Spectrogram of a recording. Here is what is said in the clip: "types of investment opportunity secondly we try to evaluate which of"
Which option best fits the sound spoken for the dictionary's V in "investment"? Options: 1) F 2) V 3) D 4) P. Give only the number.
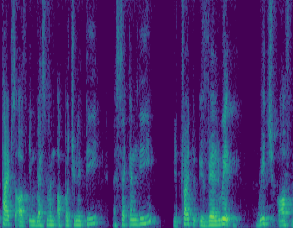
2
